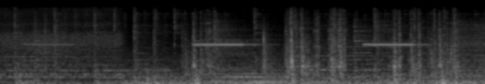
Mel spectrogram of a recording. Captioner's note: rattling handle; alarm blaring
